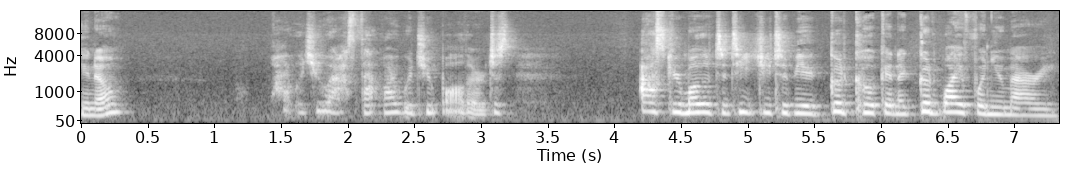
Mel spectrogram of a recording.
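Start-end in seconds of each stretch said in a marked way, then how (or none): 1.4-7.4 put-on harsh, furious, angry scolding. Retelling how an angry half-uncle scolded a four-year-old girl: imitating an angry scolding. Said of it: "as he scolded me".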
